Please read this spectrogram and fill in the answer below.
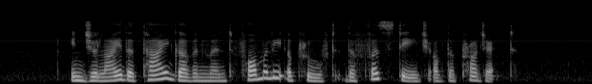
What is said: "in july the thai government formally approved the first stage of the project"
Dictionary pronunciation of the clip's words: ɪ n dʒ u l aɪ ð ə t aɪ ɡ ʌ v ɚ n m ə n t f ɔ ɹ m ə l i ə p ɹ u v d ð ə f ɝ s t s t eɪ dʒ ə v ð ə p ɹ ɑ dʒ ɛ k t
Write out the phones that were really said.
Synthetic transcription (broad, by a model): ɪ n dʒ u l aɪ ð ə t aɪ ɡ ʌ v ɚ n m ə n t f ɔ m ə l i ə p ɹ u v d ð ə f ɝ s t s t eɪ dʒ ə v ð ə p ɹ ɑ dʒ ɛ k t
